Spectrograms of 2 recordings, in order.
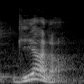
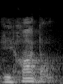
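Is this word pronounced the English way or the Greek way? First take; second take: English; Greek. First: It is pronounced the usual English way. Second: It is pronounced the Greek way.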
